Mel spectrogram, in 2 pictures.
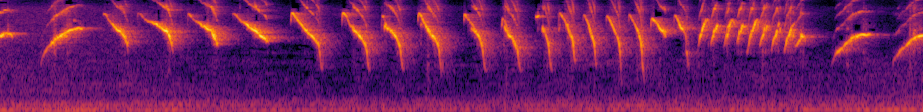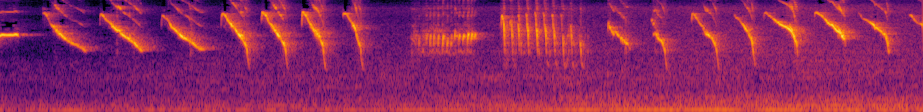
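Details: Spanish Timbrado canary song used for training canaries: fast series of sharp, downward-sweeping high chirps, repeated rapidly, then a brief buzzy trill and more quick descending notes, with a faint low hum behind.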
